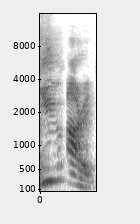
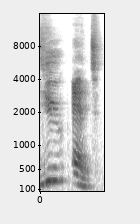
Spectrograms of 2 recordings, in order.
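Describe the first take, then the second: First: The negative is pronounced with an 'ar' vowel. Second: The negative is pronounced with an 'ay' vowel. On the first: "Different pronunciations" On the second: "Different pronunciations"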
